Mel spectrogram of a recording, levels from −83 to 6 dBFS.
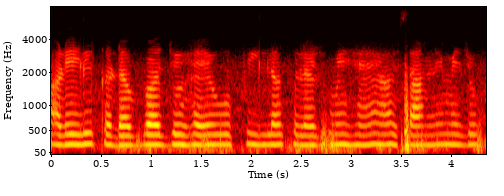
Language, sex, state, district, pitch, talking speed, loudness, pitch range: Hindi, female, Bihar, Muzaffarpur, 205 Hz, 220 wpm, -24 LUFS, 200-205 Hz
